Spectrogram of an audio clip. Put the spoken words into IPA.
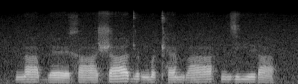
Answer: naːbɛːxaː ʃaːɖə˞ ŋ͡mɔʈʰæmbaː | nziːɽa

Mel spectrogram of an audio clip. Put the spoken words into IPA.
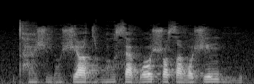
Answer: t̪ʰa̤ʃe̤ɾɔ̤ʃe dˤṳbɔ̤ sabɔ ʃɵsˤevɔʃe mṳ

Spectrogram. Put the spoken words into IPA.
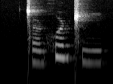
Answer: ǀœ̃˧ɳχʷœ˥ɳ ǁi˧

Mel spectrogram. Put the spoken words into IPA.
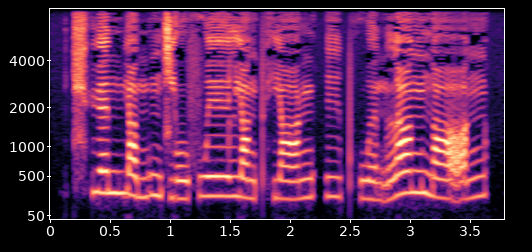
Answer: t͡ɕʰɥɛ˥nmjɑ˨ʊ̯mʊ˥˩ŋɕjo˩ʊ̯ fwe˥ɪ̯ljɑ˨ŋpʰjɑ˧˥ŋ | i˥˩pʰwə̰˨˩n lɑ˥ŋn̪ɑ̰˨˩˦ŋ

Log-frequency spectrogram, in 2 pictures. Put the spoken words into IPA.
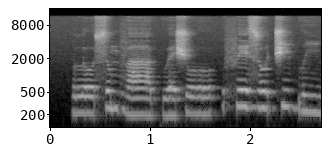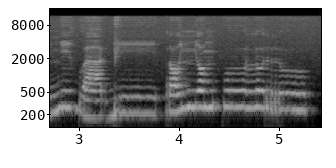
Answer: lo˨sʊ˦m vaː˨kʷɛ˨ʃo˦ | fe˦zo˦t͡ʃi˦ ɡʷiː˨ŋiː˦ ɡʷaː˨ɡ͡biː˦ | ɾɔ˨˦ɲɔ˦ŋpuː˦ lu˦ru˦

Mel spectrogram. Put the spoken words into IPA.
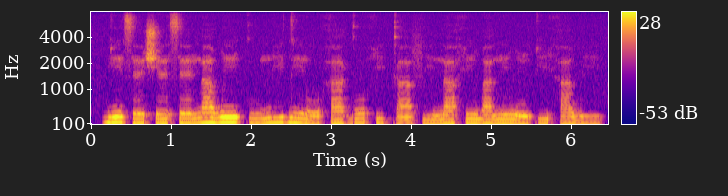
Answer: ɡĩ˧sɛ̃˨ ʃɛ̃˨sɛ̃˧na˦ wĩ˦ ku˧mi˦dĩ˦˨ɾo˨ ha˧ ɡo˦hi˦˨ka˨ fi˧na˦hĩ˦ wa˦nĩ˦wũ˧ki˦ ha˦wi˦

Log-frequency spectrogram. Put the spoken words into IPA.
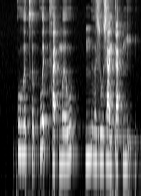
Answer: kwu˨˦ə̯t̪ʰə˨˩p̚kwə˦˥t̚ ha˨˩t̚mə˨˦w | ŋɨ̤˨˩ə̯ zu˧˩za˧˩jɗa˨˩t̚ ŋḭ˧˨ʔ

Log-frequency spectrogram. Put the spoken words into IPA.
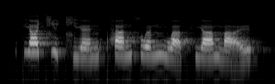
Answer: pjä˥t͡ɕi˥˩ t͡ɕjɛ˧˥n t̪ʰa˧˥nswə˧˥n n̪wä̰˨˩t̪ʰjä˧˥ ma̰˨˩˦ɪ̯

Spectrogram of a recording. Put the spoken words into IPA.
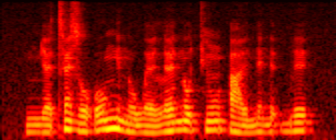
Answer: ɲɛ˨ tʰɛ˦˨zo˨ʔo˦ŋe˦˨ no˨wɛ˨ lɛ˦no˦˨t͡ɕũ˦ ʔa˨ɪ̯ ne˦˨nɪ˦ʔ be˦

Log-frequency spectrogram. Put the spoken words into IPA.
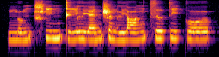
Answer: n̪ʊ˨˦ŋt͡ɕʰi˦ŋt̪i˨˦ ljɛ˨˦nʂə˧n ljɑ˨˦ŋ t͡sɹ̩˦t̪i˦ko˦ʊ̯

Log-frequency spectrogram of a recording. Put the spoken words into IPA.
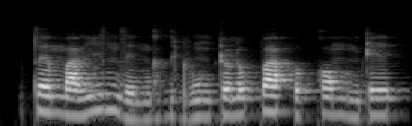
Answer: tɛ˥ ma˧ ɣi˥z nze˩ŋɡa̤˧ɡɪ˩ɖ βũ˧ɡʈo˧ɳo˥ pa˥hʊ˧ kɔ˥mɪ˧mʈe˥

